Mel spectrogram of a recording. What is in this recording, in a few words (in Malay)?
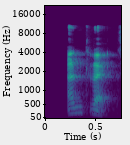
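"antraks", Malay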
